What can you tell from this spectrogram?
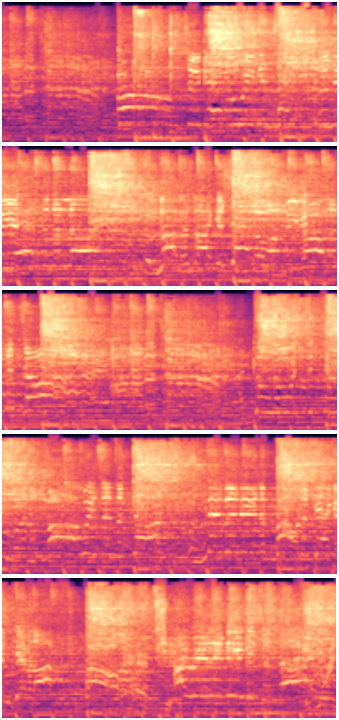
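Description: A power ballad plays loud and full, a dramatic female voice belting over dense band accompaniment and a steady driving beat, kicking in after a brief quieter opening.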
